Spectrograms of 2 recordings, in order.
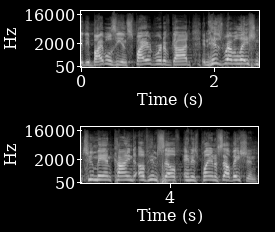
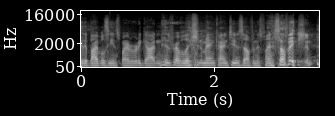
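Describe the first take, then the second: First: Proud, crisp recitation; eager kid answer. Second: Fast, much softer mumbled recitation; bored rote answer. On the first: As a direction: rattle it off like the star quiz kid. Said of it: "And I would say". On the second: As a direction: rush through it half asleep. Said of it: "And I'd say". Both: Retold or imitated.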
